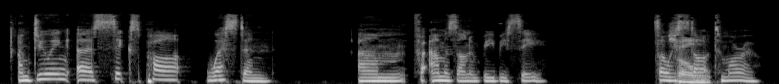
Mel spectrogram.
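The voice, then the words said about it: British accent. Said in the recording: “you got to lose the British accent for that too, right? ... So I get to stick with this.”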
